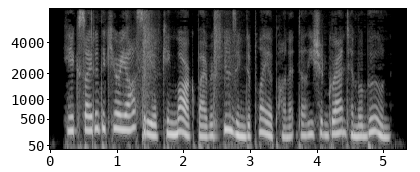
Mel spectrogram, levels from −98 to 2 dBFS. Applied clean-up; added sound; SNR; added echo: neural mask model RNNoise.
